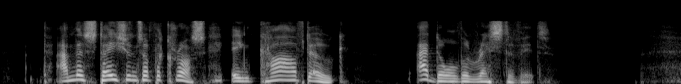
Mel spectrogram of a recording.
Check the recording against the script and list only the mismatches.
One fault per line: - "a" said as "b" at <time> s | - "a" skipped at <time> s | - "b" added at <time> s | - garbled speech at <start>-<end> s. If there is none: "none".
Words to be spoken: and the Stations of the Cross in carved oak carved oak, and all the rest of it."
- "carved oak" skipped at 3.5 s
